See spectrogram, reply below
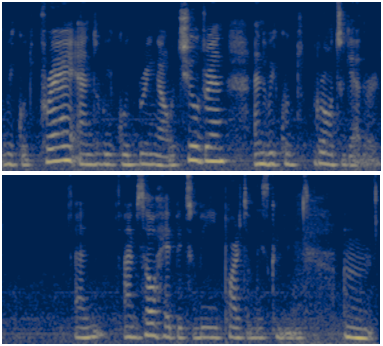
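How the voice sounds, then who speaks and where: A woman from Russia, giving an earnest personal testimony about her faith, with gentle pauses and frequent fillers. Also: lowish voice, vocal fry, slight background noise. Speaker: convert sharing her faith story.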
